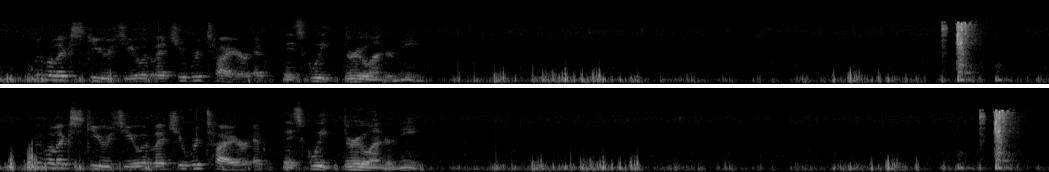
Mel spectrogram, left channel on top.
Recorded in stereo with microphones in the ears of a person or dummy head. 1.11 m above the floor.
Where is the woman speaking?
85° right, 1.4 m; by 2.7 s 45° right (ahead or behind), 1.8 m.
